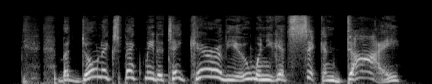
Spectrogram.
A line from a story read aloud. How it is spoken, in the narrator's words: Sarah yelled after him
